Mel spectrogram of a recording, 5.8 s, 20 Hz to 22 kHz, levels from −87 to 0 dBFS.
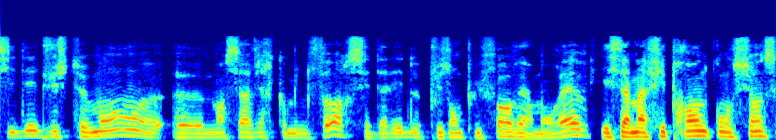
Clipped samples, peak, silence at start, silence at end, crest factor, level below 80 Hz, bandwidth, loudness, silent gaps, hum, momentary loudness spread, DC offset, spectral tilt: under 0.1%; -4 dBFS; 0 s; 0 s; 20 dB; -60 dBFS; 8 kHz; -24 LUFS; none; none; 11 LU; under 0.1%; -6 dB/octave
